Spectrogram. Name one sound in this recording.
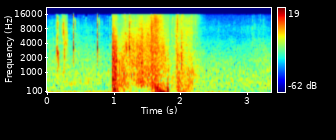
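A seal slides onto the ice with a quick whoosh.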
